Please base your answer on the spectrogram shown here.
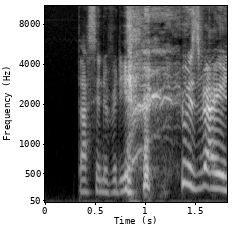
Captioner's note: laughs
